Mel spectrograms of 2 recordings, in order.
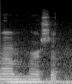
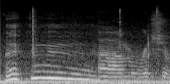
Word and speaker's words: Marisha: No, just Matt Mercer and Marissa. Oh, okay. Well, just two of them. Melissa. Oh, well, I just totally butchered her name. Marisha Ray.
